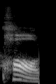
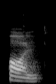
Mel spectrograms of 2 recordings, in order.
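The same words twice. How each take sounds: First: The P is released with a puff of air. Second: The P is released without a puff of air. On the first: The speaker calls it wrong. "but it's not Paul" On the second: The speaker calls it right. "in French"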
